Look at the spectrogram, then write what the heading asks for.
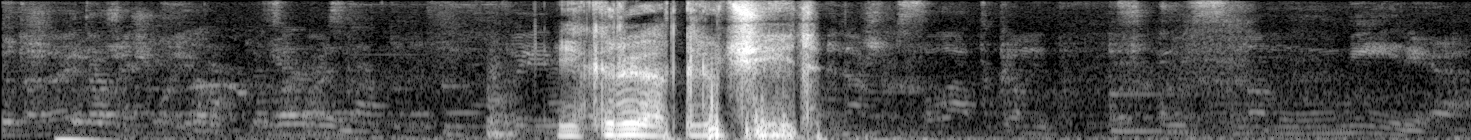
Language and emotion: Russian, angry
